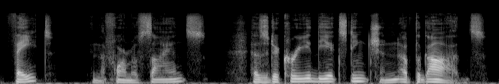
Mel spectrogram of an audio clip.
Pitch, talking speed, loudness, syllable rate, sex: 110 Hz, 155 wpm, -20 LUFS, 4.2 syllables/s, male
